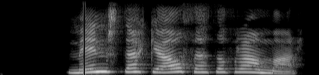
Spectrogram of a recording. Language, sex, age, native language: Icelandic, female, 7, Icelandic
